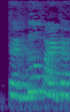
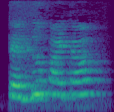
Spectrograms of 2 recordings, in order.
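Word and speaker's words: Pteridophyta: टेरिडोफाइटा के अंदर P silent होता है, that's why टेरिडोफाइटा, टेरोप्सिडा, P silent होता है।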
